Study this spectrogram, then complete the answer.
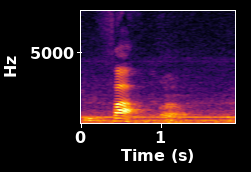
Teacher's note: উপরের দাঁত, নিচের ঠোঁটের পেট, ফা স্পর্শিত হয়।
